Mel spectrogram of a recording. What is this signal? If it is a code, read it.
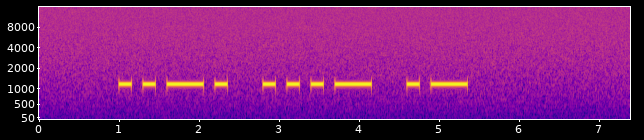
Morse code, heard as a keyed tone, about 8 wpm, 1180 Hz. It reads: FVA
